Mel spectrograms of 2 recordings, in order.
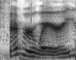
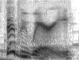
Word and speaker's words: February: Why is February written with an extra R and everybody says February? I don't say I say February.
